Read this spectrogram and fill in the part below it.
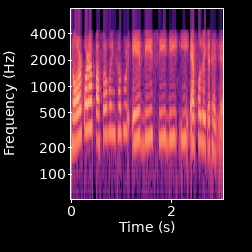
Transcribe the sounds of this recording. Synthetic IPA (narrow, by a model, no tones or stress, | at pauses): nɔɹpɔɹapasɔɹxɔjŋkʰapʊɹʔebisidiʔiʔɛpʰɔlojkɛtʰakɛ̰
